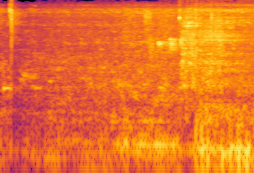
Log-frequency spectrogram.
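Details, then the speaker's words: Yamaha Jupiter Z that was hard to start cold in the mornings, after the carburetor was taken apart, engine still cold: cranks briefly on one press and catches at once, settling into a steady, even low rumble. "guys motor pun satu kali pencet ini enteng banget langsung tur langsung nyala"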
